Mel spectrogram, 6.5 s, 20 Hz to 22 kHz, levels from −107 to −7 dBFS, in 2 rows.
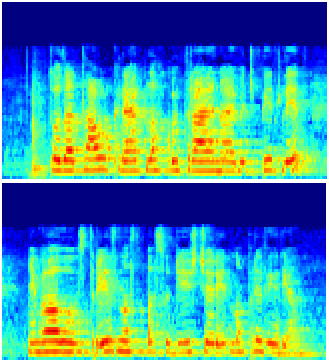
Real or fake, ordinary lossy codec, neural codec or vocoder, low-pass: fake; none; codec, 16 kHz, 8 kbps, FreqCodec, larger model; none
